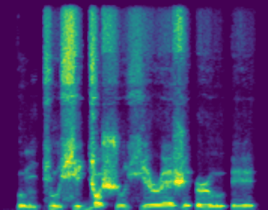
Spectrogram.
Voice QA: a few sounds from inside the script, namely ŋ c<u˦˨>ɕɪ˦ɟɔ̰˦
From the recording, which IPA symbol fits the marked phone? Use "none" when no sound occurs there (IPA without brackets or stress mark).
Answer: u˦˨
